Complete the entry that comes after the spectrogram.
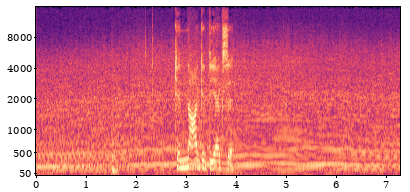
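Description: Race cars roar around the Bristol dirt track in a NASCAR-style video game, a steady engine drone running throughout with a brief burst of higher revving in the middle, under ongoing commentary talk.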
